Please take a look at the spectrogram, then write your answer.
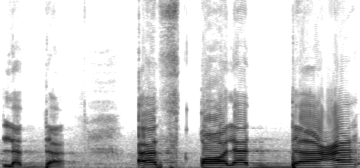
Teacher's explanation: لام کو دال کے ساتھ ملائیں گے، تا کو نہیں پڑھنا ، لام دال زبر لد، دال زبر دا، لد، اثقلت دع،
